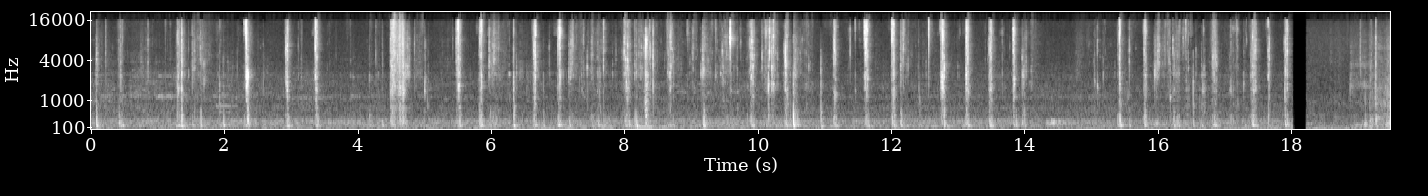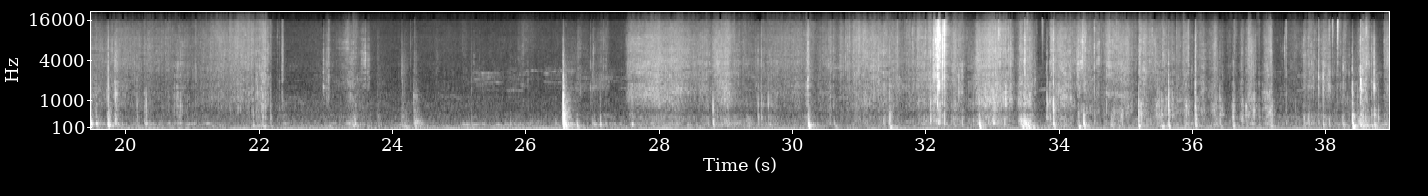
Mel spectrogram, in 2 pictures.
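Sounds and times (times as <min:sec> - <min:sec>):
slime crinkling and squishing: 0:04.3 - 0:14.2, 0:15.4 - 0:18.0, 0:19.0 - 0:22.4, 0:27.5 - 0:38.9.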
